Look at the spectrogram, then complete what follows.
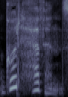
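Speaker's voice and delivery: soft murmur, under the breath. Narrator reading John's remark as the group looks at each other, murmured. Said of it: "murmured John".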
